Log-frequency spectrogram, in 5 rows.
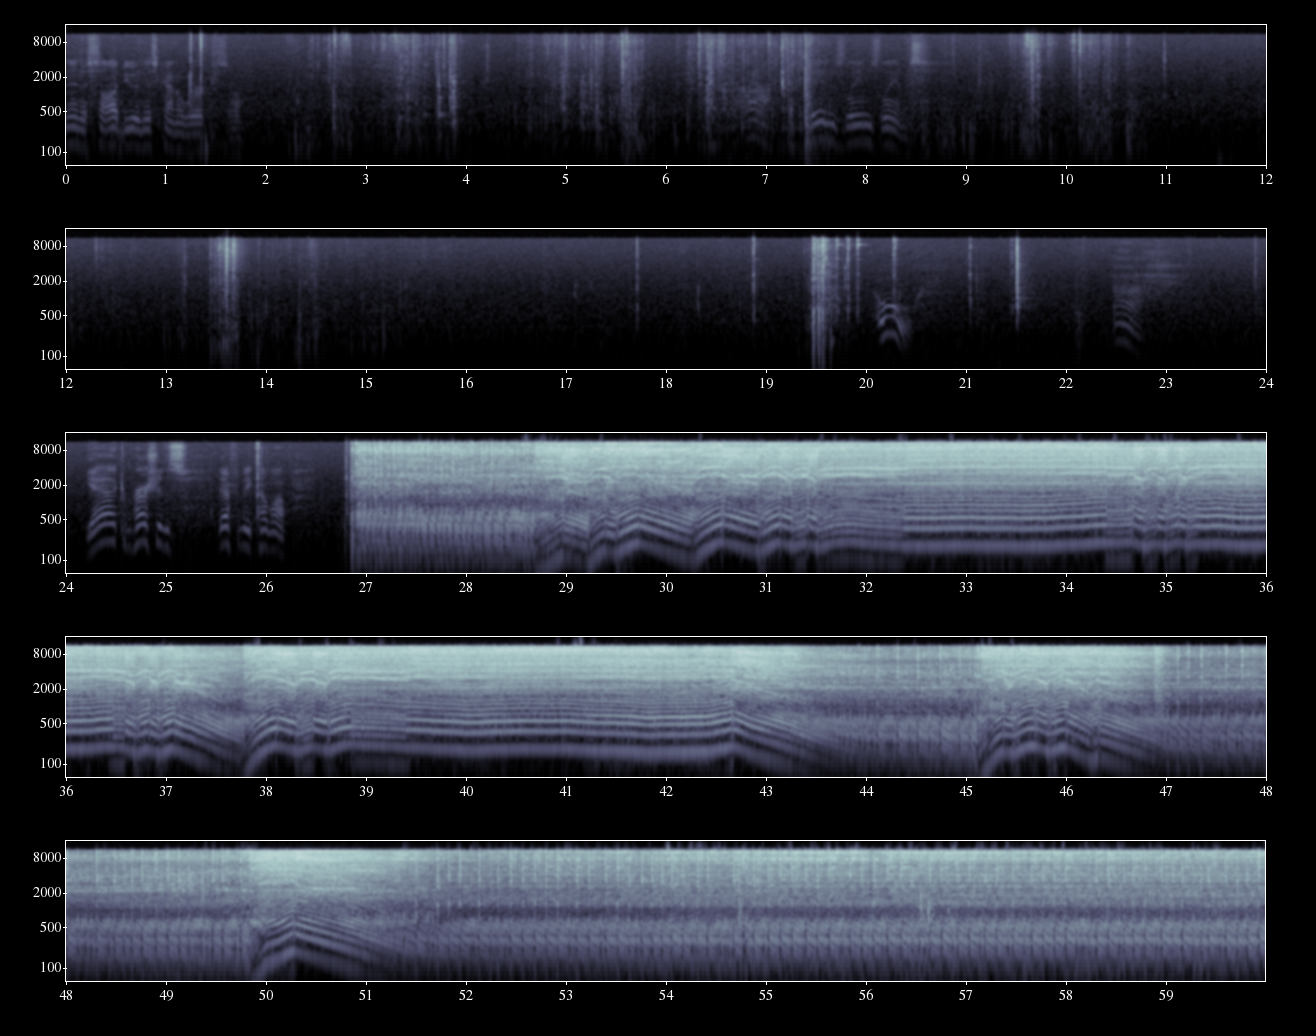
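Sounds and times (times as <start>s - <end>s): chainsaw cutting wood: 19.4s - 20.4s, 26.8s - 59.9s.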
